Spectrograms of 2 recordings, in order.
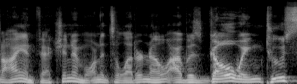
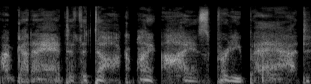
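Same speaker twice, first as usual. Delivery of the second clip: soft, gentle whisper, barely voiced; 8 semitones higher, 10 dB quieter than usual. Retelling gently waking a sleeping wife to say he's leaving: retelling a whisper. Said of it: "say in a whisper".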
